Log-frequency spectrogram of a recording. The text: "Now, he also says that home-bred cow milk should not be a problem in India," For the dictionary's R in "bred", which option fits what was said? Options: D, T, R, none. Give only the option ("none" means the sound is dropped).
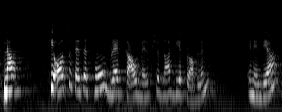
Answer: R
